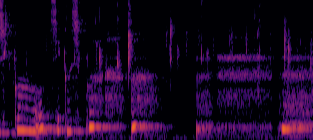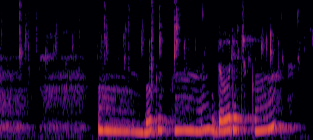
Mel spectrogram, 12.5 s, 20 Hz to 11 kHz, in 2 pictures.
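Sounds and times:
speech: 0.0s - 2.9s
washing with both hands: 0.0s - 12.5s
water dripping: 0.0s - 12.5s.

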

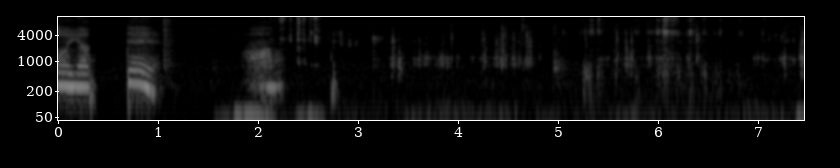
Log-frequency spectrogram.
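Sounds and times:
small blue carbonated candies crackling and popping in the mouth: 2.2s - 7.4s.

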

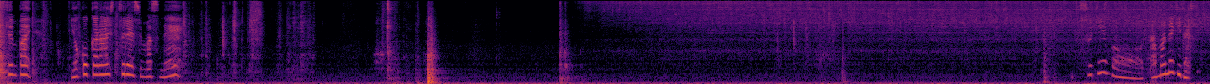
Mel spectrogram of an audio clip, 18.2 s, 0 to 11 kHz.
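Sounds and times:
speech: 0.1s - 2.9s, 16.4s - 18.0s
butter sizzling in a pan: 8.7s - 18.1s.

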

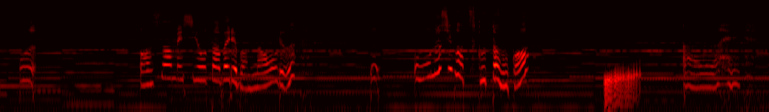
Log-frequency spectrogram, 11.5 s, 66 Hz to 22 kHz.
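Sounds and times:
speech: 0.4s - 0.7s, 2.1s - 4.8s, 5.6s - 8.1s, 9.0s - 9.7s
loud gurgling stomach growl: 9.1s - 9.7s.

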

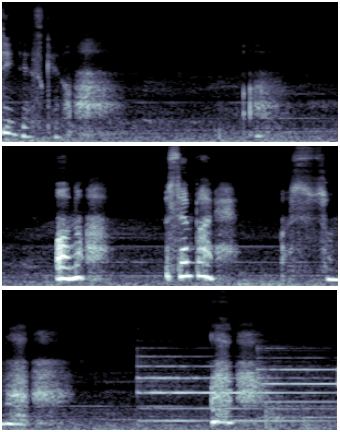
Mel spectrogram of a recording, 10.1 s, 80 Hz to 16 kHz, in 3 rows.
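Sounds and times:
speech: 0.0s - 1.0s, 3.9s - 4.4s, 5.0s - 7.2s, 8.8s - 9.4s
school dismissal chime ringing: 8.1s - 10.0s.

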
